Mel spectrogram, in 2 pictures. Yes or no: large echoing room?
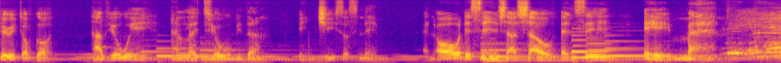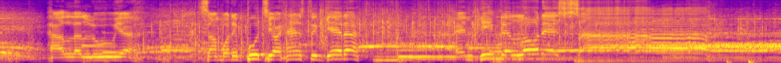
yes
